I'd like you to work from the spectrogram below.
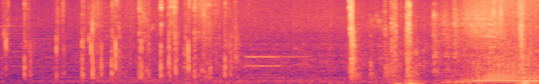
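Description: A car in the L.A. Noire video game starts off with sharp clicks and door sounds, then its engine rises into a building drone toward the end.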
